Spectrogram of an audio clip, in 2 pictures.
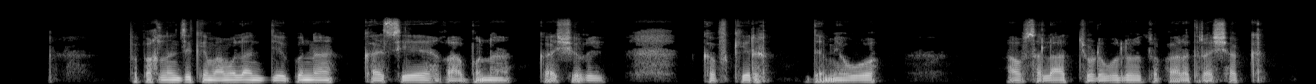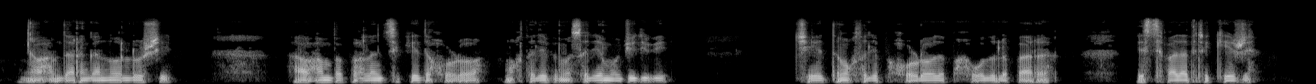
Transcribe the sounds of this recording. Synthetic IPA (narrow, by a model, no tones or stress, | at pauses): pəpaxlanzikemɑmuland̪eɡuna | kʰɑseɣɑbuna | kʰɑ̰ʃə̰ɣi | kʰafkʰɪɾ | d̪ə̰mewo | a̰wsalɑt̪̚d͡ʒoɽawəlolapʰɑ̰ɾat̪ɾa̰ʃak | a̰wha̰md̪ɑɾʔaŋɡanoɾloʂi | a̰whampəpaɣlanzikʰed̪əxo̰ɽo̰ | mʊxt̪alɪfemasalemawd͡ʒud̪ewi | t͡ʃed̪əmʊxt̪alɪfo̥xo̰ɽod̪əpḁxawəlolapɑ̰ɾa̰ | ɪst̪ɪ̥fɑd̪at̪ɾikʰeʐi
